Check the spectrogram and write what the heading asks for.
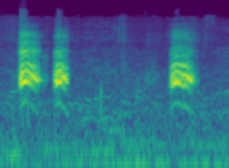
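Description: Three harsh crow caws: two quick ones close together near the start and a third about a second and a half in.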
